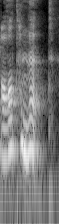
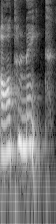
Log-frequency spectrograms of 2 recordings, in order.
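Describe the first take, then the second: First: It is said with the adjective pronunciation. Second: It is said with the verb pronunciation. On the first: The word is used as an adjective. "형용사로 쓰일 때에는 발음이 alternate" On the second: The word is used as a verb. "동사일 때에는 발음이 alternate"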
